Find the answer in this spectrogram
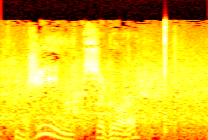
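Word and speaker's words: Jean Segura: It's actually pronounced Jean Sigura.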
